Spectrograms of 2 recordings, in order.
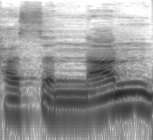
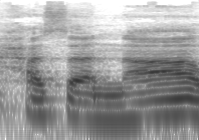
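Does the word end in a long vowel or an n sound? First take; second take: n sound; long vowel. First: The word ends with an n sound. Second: The word ends with a drawn-out vowel. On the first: "দুটো জবর আসছে" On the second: "হাসা নান জায়গায় হাসা না উচ্চারণ করব"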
